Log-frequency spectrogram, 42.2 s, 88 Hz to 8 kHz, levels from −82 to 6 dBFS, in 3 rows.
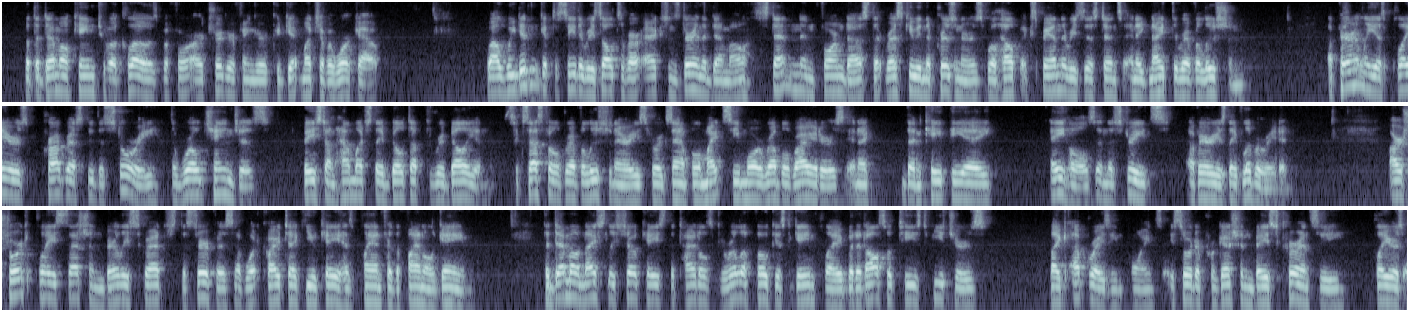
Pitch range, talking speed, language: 120-145 Hz, 180 wpm, English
